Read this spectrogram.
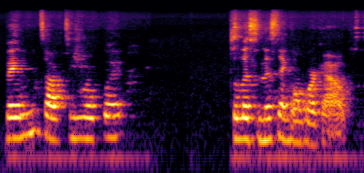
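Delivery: soft, low and gentle breakup voice; end of relationship voice. Shown as a demonstration. Wife breaking up with husband, soft and calm. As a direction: ease him out calmly and quietly. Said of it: "this is my end of relationship voice".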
